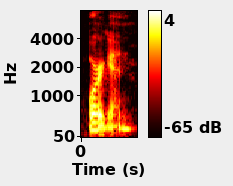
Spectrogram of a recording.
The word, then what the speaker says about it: Oregon: it differently but like I pronounce it like Oregon so two syllables or three orgon two or again three or again but some people say it with like Oran organ because well when we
